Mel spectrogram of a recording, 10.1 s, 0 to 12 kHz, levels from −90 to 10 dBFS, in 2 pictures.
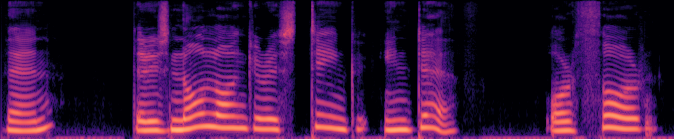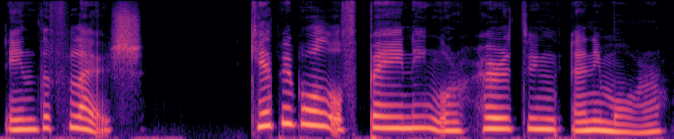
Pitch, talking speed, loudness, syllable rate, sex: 255 Hz, 125 wpm, -16 LUFS, 3.6 syllables/s, female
